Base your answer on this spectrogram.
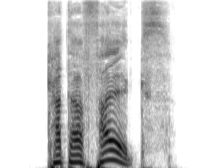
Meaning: genitive of Katafalk
- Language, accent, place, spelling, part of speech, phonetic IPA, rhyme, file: German, Germany, Berlin, Katafalks, noun, [kataˈfalks], -alks, De-Katafalks.ogg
